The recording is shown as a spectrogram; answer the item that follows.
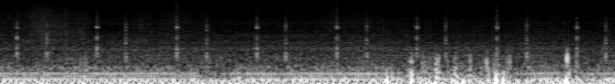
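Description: Car engine idling steadily, a constant low hum, with faint evenly spaced ticks about two or three times a second.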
